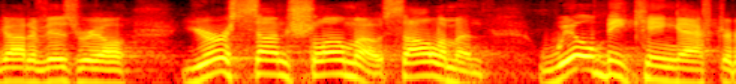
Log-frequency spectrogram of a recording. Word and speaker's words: Shlomo: How do you say Solomon in Hebrew? Shlomo. That's right.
